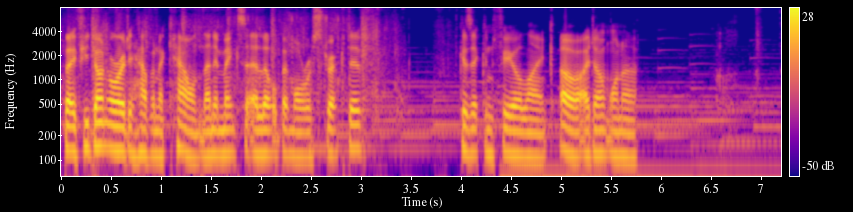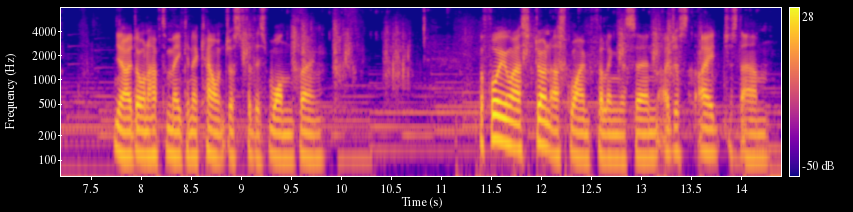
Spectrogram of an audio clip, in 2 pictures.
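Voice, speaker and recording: A man's voice: medium pitch, fairly even intonation, brisk, pauses often, soft background music. A man chatting casually on a game livestream, rambling and thinking aloud as he plays. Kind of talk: casual chat while playing a game.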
